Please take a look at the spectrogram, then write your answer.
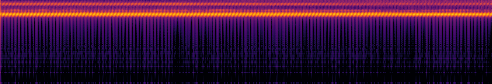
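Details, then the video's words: In an evening garden, a burrowing cricket that digs its home in the ground sings very loudly: a continuous pure high note, even and unwavering for the whole stretch, with a faint low hum in the background. "Real Sound Of Cricket"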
